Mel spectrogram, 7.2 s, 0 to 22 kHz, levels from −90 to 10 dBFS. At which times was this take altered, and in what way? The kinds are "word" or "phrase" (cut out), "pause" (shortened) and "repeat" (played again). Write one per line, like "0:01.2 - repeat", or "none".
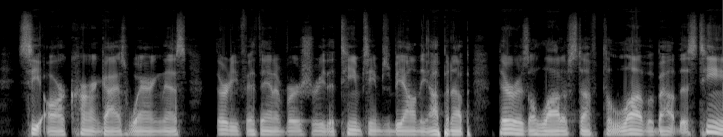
none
